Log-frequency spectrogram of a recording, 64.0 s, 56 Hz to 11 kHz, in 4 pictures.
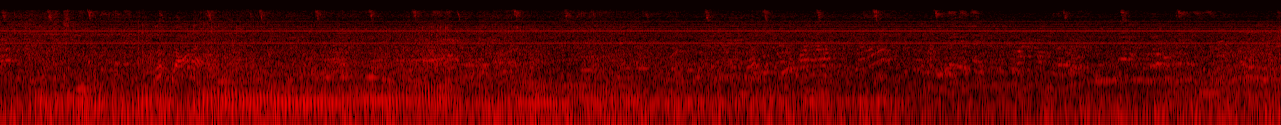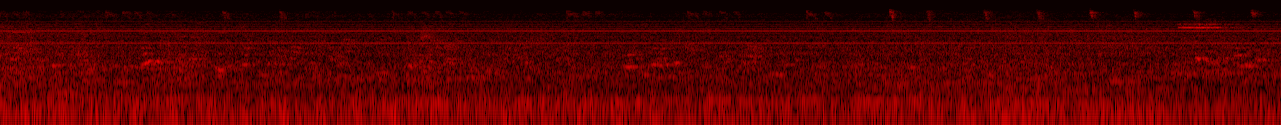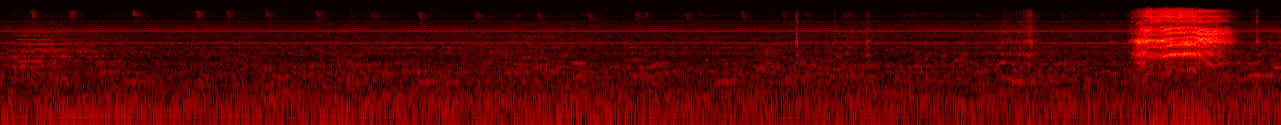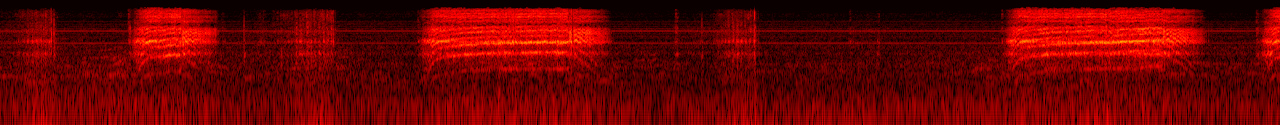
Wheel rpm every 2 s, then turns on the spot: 0, 0, 0, 0, 0, 0, 0, 0, 0, 0, 0, 0, 0, 0, 0, 0, 0, 0, 0, 0, 0, 0, 0, 50, 20, 30, 50, 90, 0, 0, 90, 60.
50-52 62-64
